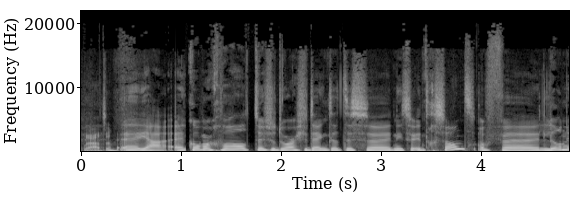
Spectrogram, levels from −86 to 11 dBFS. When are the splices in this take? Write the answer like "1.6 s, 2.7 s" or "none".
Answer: 1.0 s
